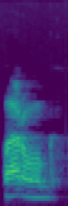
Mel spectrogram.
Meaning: 1. threshold, doorstep 2. rapid (turbulent flow section in a river)
- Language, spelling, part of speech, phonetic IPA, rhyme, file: Russian, порог, noun, [pɐˈrok], -ok, Ru-порог.ogg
